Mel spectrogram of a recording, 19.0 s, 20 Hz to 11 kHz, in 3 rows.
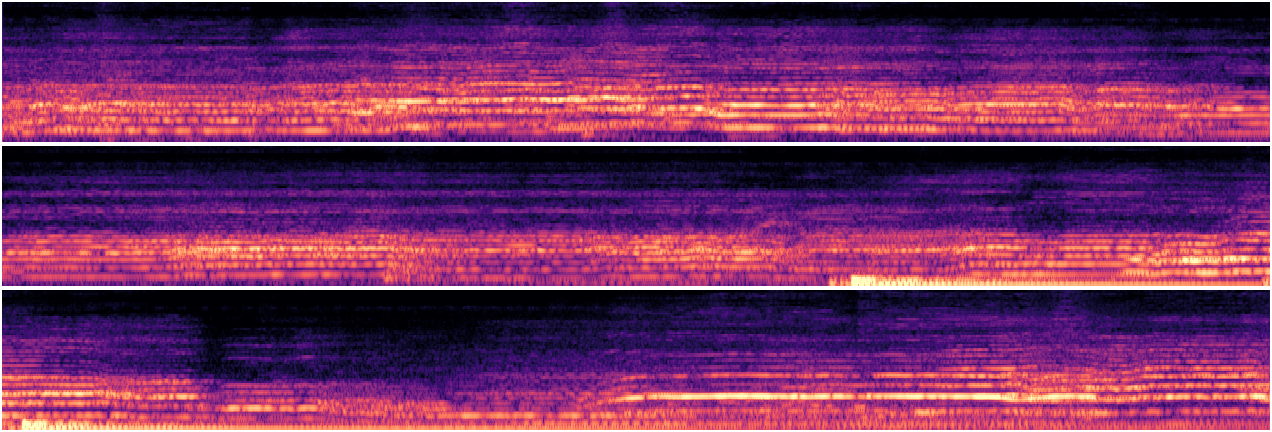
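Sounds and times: melodic chanting voice: 0.0 - 19.0
deep drum boom: 10.5 - 17.3.

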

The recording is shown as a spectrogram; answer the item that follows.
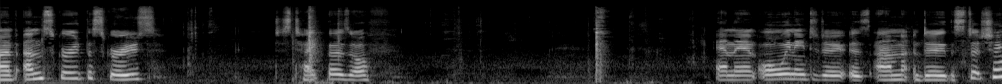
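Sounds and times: wallet handling: 5.9 - 10.0.

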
